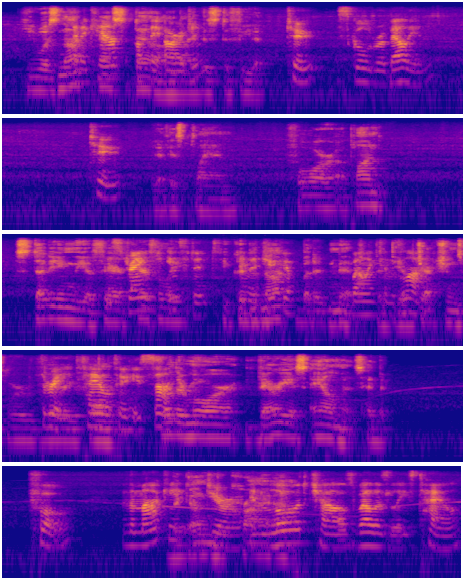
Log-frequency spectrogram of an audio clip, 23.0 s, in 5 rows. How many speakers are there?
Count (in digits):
2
